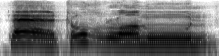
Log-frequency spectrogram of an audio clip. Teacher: جميع القراء يرققون اللام إلا ورش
